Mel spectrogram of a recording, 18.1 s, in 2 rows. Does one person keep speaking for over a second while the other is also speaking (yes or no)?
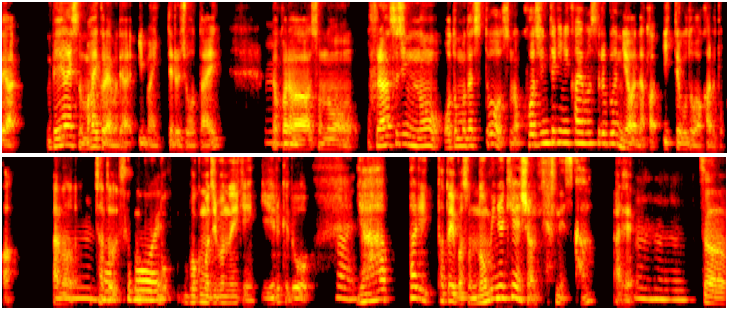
yes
